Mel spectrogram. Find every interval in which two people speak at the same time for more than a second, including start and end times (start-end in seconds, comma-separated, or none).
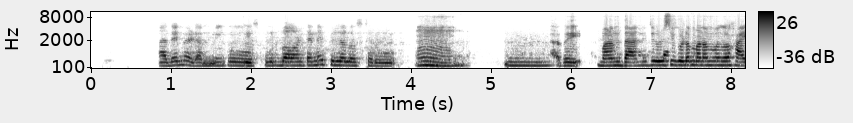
none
